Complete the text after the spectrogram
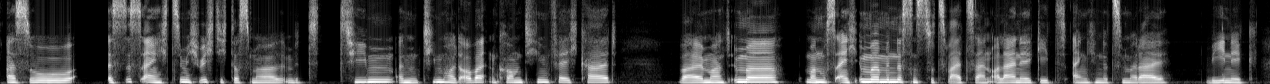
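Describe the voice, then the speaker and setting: A woman's voice: medium pitch, fairly even intonation, normal speed, darkish tone, dry recording, studio quality. A nineteen-year-old woman answering interview questions about her trade in a casual, hesitant way, with frequent fillers and restarts. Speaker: guest, apprentice-trained carpenter.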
